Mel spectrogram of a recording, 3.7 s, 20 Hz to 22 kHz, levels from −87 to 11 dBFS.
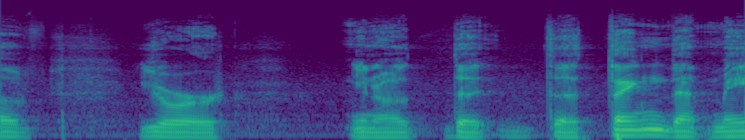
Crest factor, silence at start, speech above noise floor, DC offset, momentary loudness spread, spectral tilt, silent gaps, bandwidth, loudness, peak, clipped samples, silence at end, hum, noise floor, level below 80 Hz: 22 dB; 0 s; 29 dB; under 0.1%; 14 LU; -5 dB/octave; none; 15.5 kHz; -25 LUFS; -4 dBFS; under 0.1%; 0 s; none; -54 dBFS; -48 dBFS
